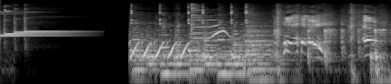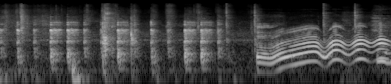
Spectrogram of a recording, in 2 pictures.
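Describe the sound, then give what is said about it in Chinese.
A single bright note from a colorful metallophone rings and slowly fades, then gives way to lively childlike giggling, squeals and sing-song voices that swoop up and down in pitch. “哇，缤纷的铁琴完成喽！它叮叮咚咚的声音清脆响亮。”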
